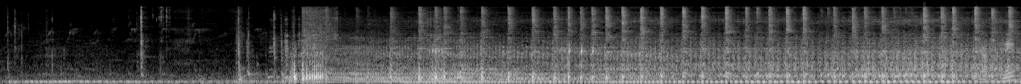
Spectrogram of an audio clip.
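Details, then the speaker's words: Kawasaki Ninja RR/R two-stroke being checked before purchase: catches after a few cranks and settles into a crisp, even popping idle with a solid, steady beat, block still tight, slight hissing; normal idle. "ini bunyi bloknya sendiri masih bagus posisi langsam dia masih padat"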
